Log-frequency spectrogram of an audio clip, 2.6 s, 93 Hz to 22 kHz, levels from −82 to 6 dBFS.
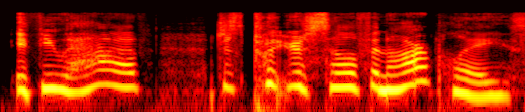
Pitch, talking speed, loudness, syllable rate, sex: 290 Hz, 205 wpm, -18 LUFS, 5.1 syllables/s, female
